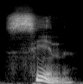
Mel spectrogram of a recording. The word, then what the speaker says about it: sin: The pronunciations are different. This is shin. That is sin. That had s sound. This has sh sound as in the word shout.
